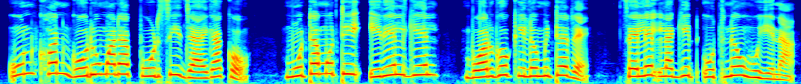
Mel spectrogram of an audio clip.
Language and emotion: Santali, neutral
